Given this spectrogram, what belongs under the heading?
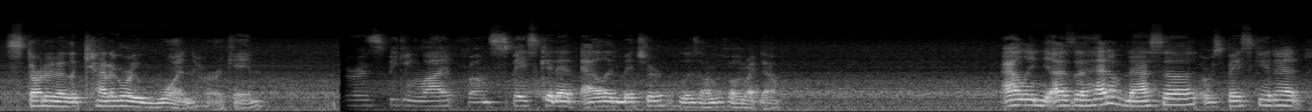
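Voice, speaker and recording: A man's voice: on the high side, mellow, lightly acted. A man playing a formal TV news anchor delivering a mock breaking-news report. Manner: formal, announcing. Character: formal male TV news anchor during emergency. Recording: muffled lo-fi audio, faint noise.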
